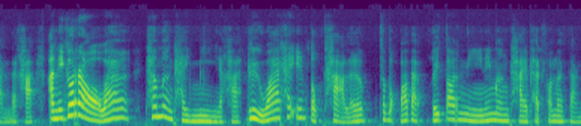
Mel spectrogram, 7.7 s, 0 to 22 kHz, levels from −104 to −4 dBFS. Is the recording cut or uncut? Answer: uncut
